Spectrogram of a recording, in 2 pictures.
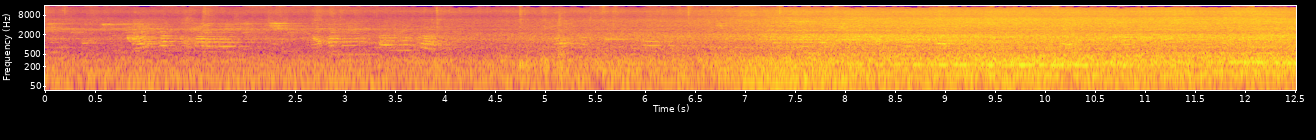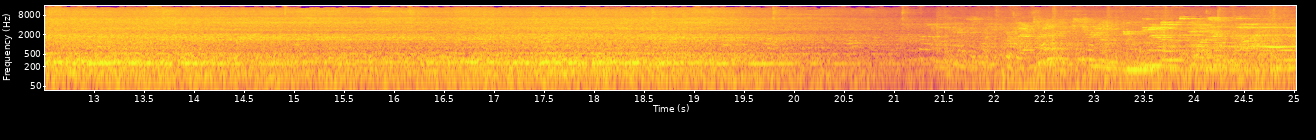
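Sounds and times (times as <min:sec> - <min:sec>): train rumble and rail noise: 0:00.0 - 0:25.0.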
